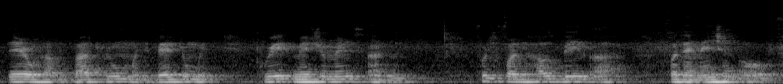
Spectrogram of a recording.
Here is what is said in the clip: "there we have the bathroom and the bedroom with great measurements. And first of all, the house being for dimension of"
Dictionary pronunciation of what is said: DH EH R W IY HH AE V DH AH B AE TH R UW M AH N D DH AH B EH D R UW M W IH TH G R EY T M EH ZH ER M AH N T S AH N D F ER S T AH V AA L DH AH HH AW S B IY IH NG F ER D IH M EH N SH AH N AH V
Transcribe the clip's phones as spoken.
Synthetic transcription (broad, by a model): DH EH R W IY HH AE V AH B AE T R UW M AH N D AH B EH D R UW M W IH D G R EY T M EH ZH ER M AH N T S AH N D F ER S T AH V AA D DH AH HH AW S B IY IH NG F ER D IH M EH N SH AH N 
